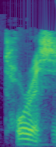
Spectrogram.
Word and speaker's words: Taurus: Taurus is the way I pronounced it. – Is it Taurus? Like astrological.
